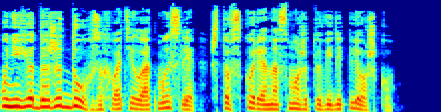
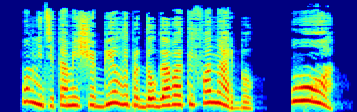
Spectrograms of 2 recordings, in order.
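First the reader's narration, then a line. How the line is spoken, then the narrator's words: Sudden exclamation. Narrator (Russian): неожиданно воскликнула она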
